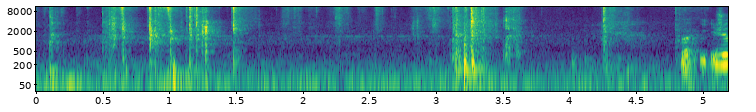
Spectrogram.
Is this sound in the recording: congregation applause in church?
no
